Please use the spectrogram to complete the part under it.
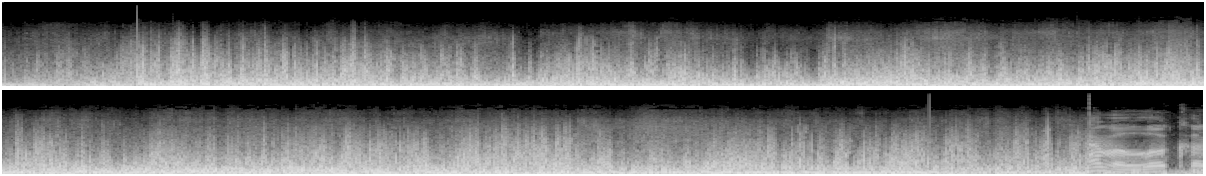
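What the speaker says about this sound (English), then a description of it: "I'm pretty sure wind won't let up" Strong wind blows steadily near a waterfall, a loud, continuous roar buffeting the microphone for the whole stretch.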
